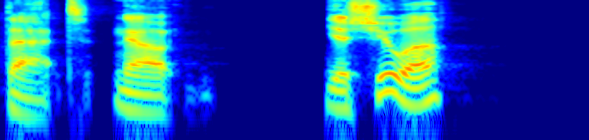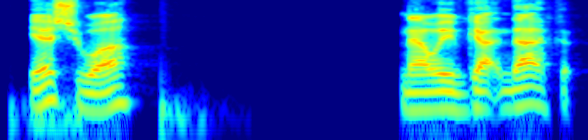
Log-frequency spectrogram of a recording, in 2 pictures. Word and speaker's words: Yeshua: Like a y, a very slight e sound.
